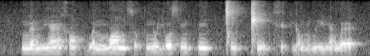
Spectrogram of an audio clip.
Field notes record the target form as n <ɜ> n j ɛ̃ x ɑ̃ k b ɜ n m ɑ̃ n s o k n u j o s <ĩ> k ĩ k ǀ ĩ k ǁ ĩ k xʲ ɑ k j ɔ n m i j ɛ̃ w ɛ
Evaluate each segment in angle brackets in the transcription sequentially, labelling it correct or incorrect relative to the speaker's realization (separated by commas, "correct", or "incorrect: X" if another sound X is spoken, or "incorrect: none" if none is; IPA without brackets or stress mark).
incorrect: ɛ, correct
